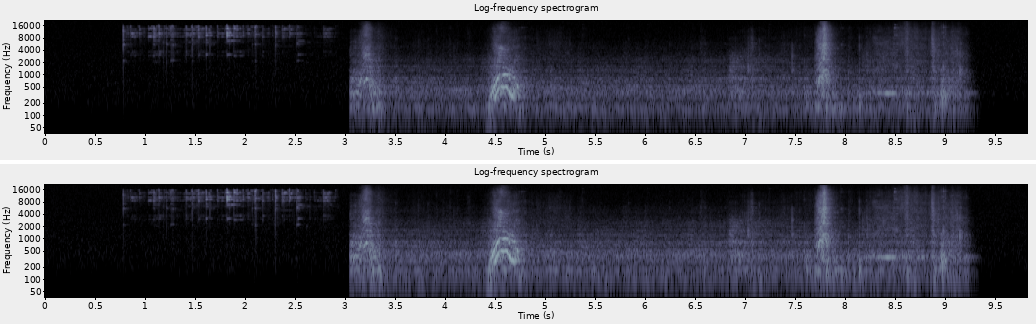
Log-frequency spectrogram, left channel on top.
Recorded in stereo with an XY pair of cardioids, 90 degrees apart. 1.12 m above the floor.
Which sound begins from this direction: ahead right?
A zipper, at 3.0 s.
